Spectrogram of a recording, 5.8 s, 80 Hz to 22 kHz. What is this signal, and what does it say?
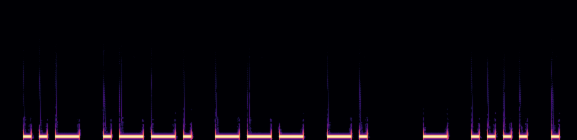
Morse code, heard as a keyed tone, about 15 wpm, 700 Hz. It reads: UPON THE
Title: A Sound Of Thunder 15wpm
